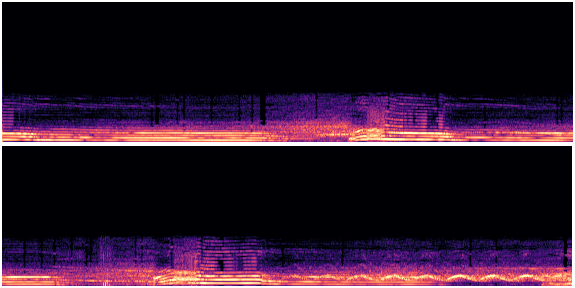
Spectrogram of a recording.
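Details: Saluki howling in response to emergency services sirens: long, steady, slightly falling howls rich in overtones, several in a row with brief breaks, then a wavering, rapidly warbling siren joins near the end.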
